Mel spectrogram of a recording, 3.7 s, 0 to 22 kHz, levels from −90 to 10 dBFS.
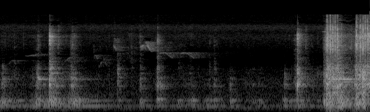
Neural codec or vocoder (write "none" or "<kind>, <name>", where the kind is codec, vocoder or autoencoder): none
